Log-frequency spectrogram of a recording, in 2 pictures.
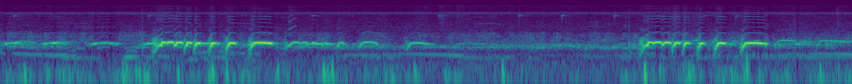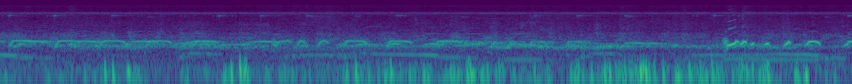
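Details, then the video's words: Local zebra dove song meant to rouse rival doves and raise their breeding drive: two loud bursts of rapid, stuttered cooing about two seconds apart, against a dense background of many cooing doves. "Perkutut lokal gacor Sekali Putar Lawan Pasti Emosi Langsung Nyaut"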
